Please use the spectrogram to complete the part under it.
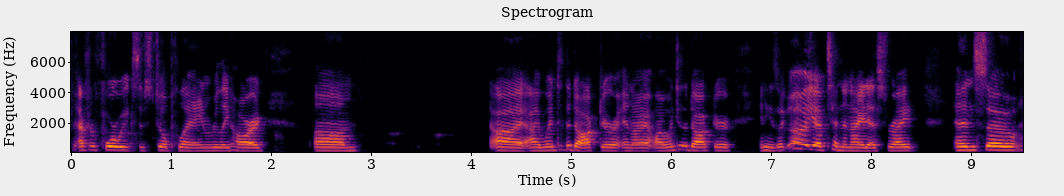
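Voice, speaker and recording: Young woman with a Michigan accent. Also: mid-range voice. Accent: Michigan, Great Lakes. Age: young adult. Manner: rambling, informal, breaks off and addresses viewers. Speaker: live-streamer. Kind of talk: casual live-stream chat.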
